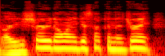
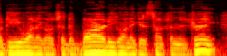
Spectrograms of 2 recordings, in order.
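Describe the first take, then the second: First: Higher, fast, wheedling ask; high coaxing plea. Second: Said in the usual way. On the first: Retold or imitated. Tipsy Sabrina urging Andy to drink, high and fast. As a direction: coax him sweetly and quickly.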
